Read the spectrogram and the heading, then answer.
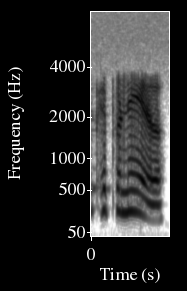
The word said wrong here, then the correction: fipronil: How do you pronounce it again? – Fipronil. I think it starts with an F, but I can't be positive. – Well, fipronil. – Yeah, here it is. It's fipronil.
